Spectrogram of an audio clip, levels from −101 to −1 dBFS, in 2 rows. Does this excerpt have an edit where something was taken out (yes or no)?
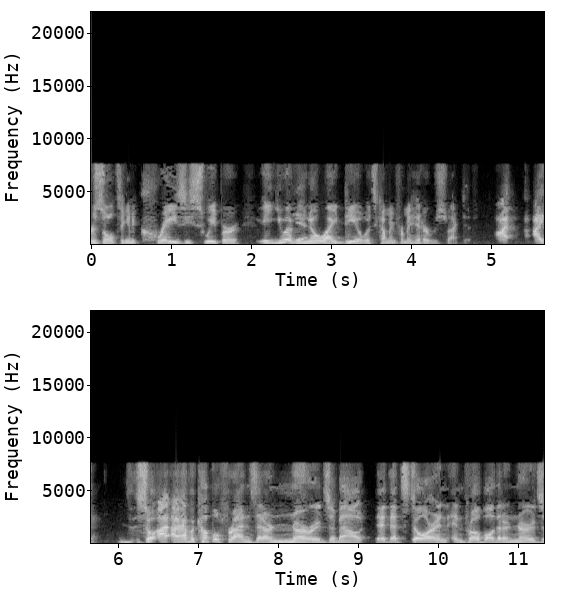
yes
